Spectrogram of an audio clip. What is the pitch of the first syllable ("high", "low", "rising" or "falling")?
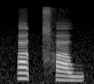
high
